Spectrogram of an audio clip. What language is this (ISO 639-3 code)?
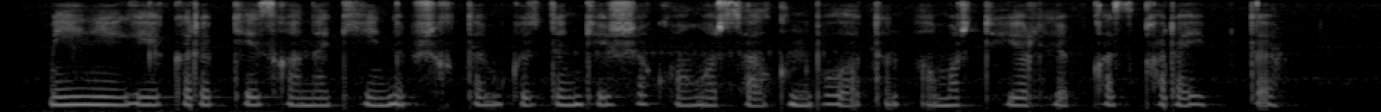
kaz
